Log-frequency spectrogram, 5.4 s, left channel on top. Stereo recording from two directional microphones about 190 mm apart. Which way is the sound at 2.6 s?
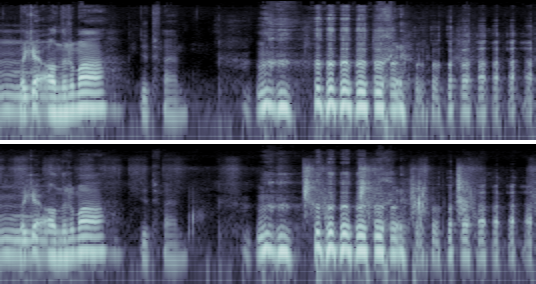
30° right (ahead or behind).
